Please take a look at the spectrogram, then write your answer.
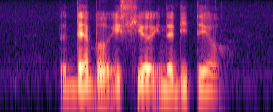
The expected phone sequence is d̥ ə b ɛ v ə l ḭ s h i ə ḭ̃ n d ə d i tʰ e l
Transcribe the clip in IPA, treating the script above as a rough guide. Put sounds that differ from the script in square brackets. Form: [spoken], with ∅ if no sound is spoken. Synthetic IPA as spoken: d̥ ə [d] ɛ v ə l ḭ s h i ə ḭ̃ n d ə d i [t] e l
